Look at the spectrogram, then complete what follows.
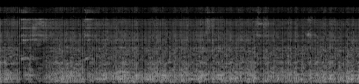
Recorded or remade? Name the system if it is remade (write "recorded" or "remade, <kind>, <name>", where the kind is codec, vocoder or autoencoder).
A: remade, vocoder, BigVGAN v2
